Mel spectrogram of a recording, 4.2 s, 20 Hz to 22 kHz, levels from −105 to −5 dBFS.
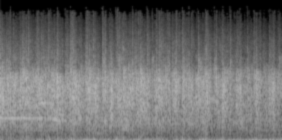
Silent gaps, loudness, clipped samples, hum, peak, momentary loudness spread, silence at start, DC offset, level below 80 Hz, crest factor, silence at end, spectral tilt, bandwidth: none; -29 LUFS; under 0.1%; none; -14 dBFS; 4 LU; 0 s; under 0.1%; -52 dBFS; 18 dB; 0 s; -1.5 dB/octave; 17.5 kHz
